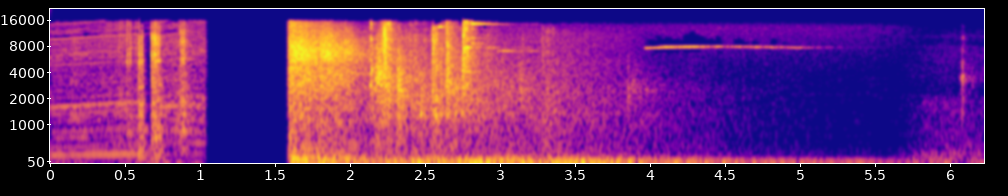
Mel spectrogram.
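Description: Logo intro sound effect: a rising pitched sound that cuts off abruptly about a second in, a brief gap of silence, then a loud, deep hit that slowly dies away over the next few seconds.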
